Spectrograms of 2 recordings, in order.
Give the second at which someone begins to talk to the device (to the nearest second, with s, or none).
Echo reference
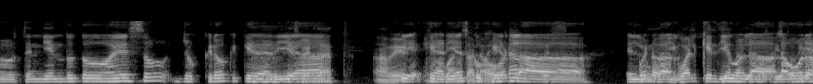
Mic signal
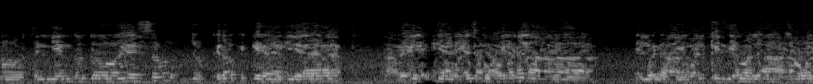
none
